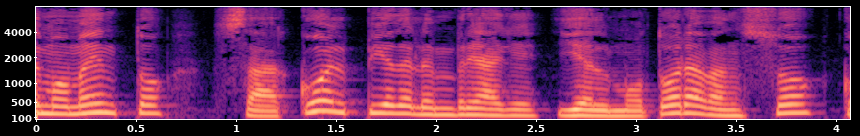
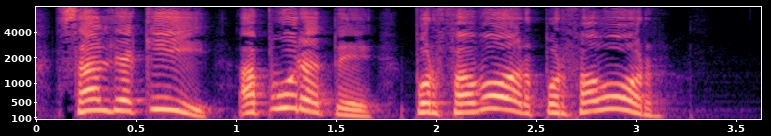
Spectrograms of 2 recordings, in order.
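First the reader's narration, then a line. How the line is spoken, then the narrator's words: Man shouting. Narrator (Spanish): el hombre gritó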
